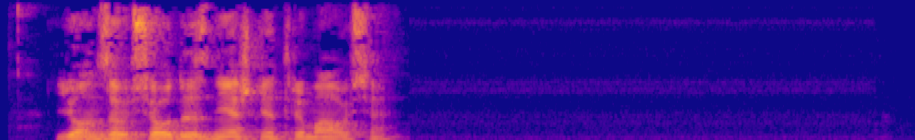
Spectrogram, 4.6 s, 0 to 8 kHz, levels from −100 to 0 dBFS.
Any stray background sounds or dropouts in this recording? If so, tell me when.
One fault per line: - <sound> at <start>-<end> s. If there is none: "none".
none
